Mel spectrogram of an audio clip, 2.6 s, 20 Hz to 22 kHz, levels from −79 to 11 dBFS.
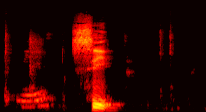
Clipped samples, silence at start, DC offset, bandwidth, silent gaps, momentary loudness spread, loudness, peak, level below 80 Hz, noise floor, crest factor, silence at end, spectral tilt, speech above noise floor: under 0.1%; 0.05 s; under 0.1%; 13.5 kHz; none; 25 LU; -18 LUFS; -4 dBFS; -72 dBFS; -59 dBFS; 22 dB; 1.2 s; -2 dB/octave; 38 dB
